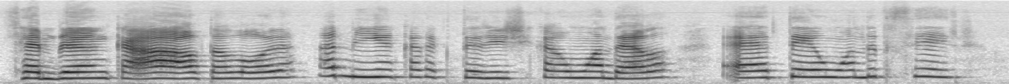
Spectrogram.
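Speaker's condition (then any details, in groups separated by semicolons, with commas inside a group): Cerebral palsy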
